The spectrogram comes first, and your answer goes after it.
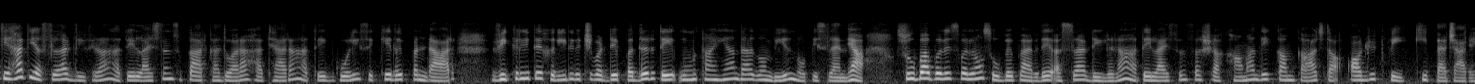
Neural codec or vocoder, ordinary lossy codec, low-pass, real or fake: codec, 16 kHz, 0.8 kbps, ZipCodec; none; 7.2 kHz; fake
